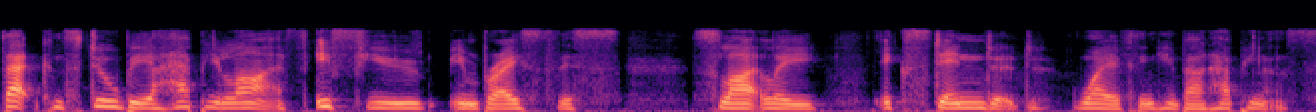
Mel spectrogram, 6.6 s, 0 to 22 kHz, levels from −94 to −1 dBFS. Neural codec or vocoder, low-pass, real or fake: none; 7.2 kHz; real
